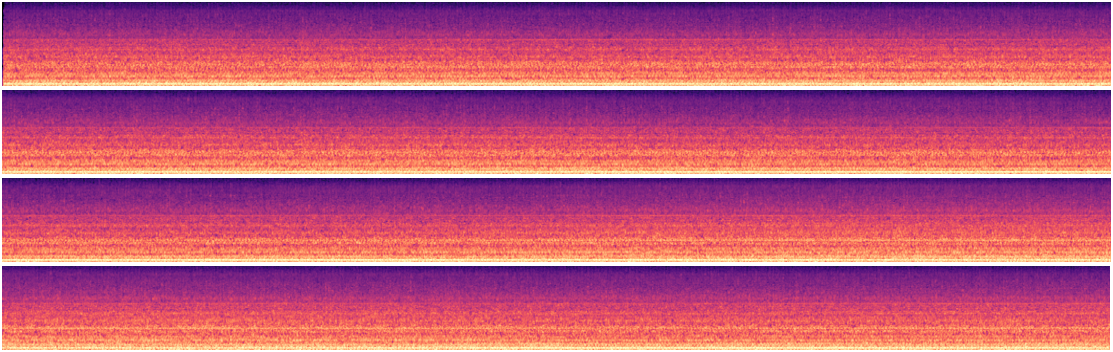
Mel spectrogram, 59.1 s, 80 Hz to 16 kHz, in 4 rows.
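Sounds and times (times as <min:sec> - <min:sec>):
Supermarine Spitfire Mk VIII aircraft flying heard from interior: 0:00.0 - 0:59.1.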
